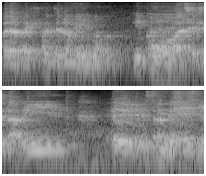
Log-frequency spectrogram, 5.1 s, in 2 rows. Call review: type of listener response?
taking over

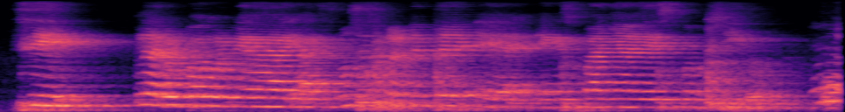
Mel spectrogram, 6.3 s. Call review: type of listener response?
taking over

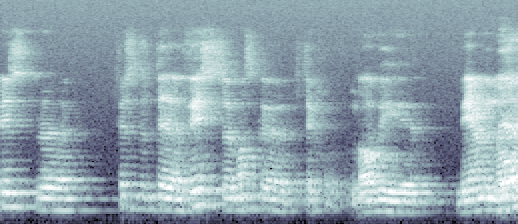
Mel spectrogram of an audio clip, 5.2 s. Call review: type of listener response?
taking over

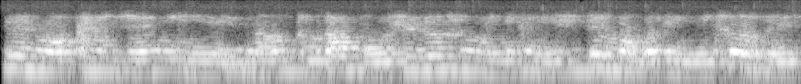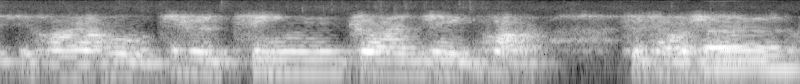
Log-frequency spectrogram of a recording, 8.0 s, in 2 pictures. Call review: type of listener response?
taking over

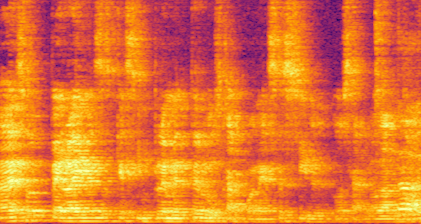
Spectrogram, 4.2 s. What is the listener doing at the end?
taking over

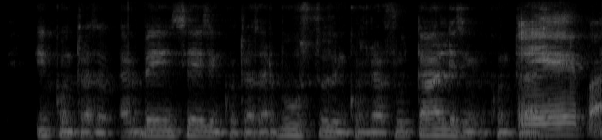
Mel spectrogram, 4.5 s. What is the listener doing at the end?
listening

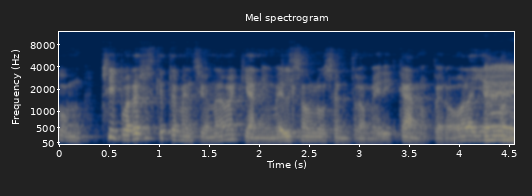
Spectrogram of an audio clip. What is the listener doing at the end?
listening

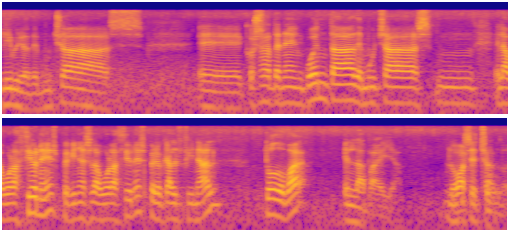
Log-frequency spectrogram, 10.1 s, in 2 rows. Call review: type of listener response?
listening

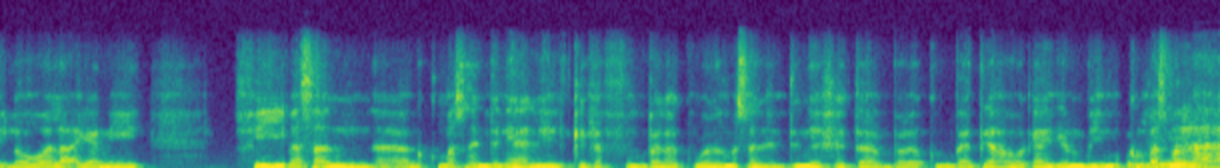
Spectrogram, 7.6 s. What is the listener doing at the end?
listening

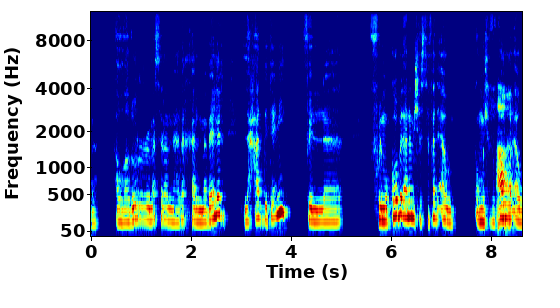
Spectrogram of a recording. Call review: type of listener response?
taking over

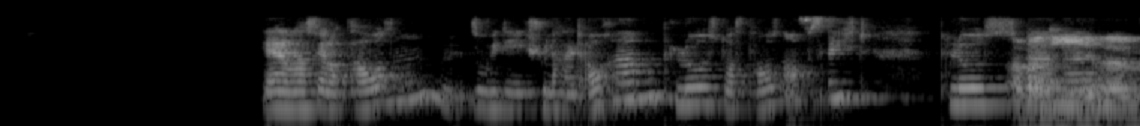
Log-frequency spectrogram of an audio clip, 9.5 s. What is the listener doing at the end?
taking over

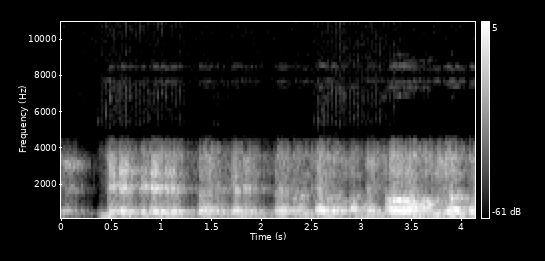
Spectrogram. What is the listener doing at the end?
taking over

